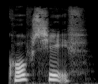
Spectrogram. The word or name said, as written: korpschef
